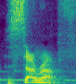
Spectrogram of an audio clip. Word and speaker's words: Seraph: 火蛇，这里的火蛇在希伯来语中念作 Seraph，意思是会发火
